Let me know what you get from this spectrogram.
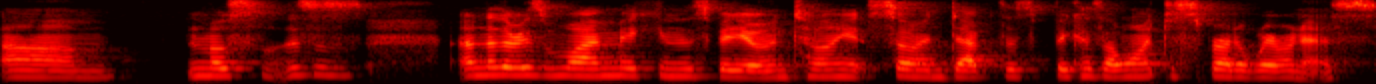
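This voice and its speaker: The speaker talks at a fairly quick pace with monotone, flat intonation on a very clean recording with a silent background. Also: woman. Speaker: vlogger. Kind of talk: personal vlog. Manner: halting, many fillers.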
